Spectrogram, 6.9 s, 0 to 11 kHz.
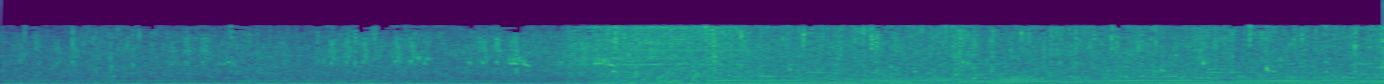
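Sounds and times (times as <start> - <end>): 
torrential rain: 0.0 - 6.9
sustained tonal calls possibly birds: 2.8 - 6.9.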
